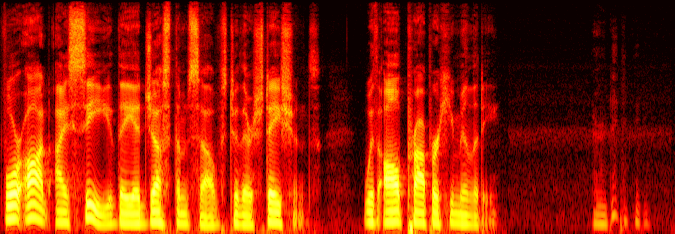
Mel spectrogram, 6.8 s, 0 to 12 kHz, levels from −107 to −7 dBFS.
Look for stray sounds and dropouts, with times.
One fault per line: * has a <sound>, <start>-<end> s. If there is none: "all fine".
* has a breath, 5.9-6.5 s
